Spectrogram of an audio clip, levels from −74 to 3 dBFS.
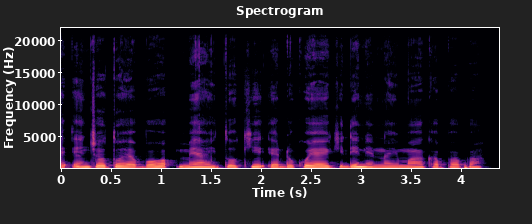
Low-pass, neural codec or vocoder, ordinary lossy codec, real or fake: none; none; none; real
